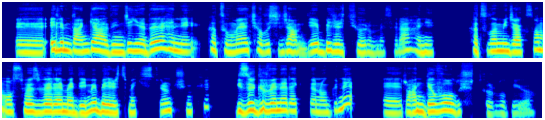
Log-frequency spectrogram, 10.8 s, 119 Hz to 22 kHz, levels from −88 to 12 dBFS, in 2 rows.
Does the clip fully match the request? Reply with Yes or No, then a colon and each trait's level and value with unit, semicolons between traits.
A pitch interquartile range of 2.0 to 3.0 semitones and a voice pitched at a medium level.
No: narrow, 2.5 semitones; high, 220 Hz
